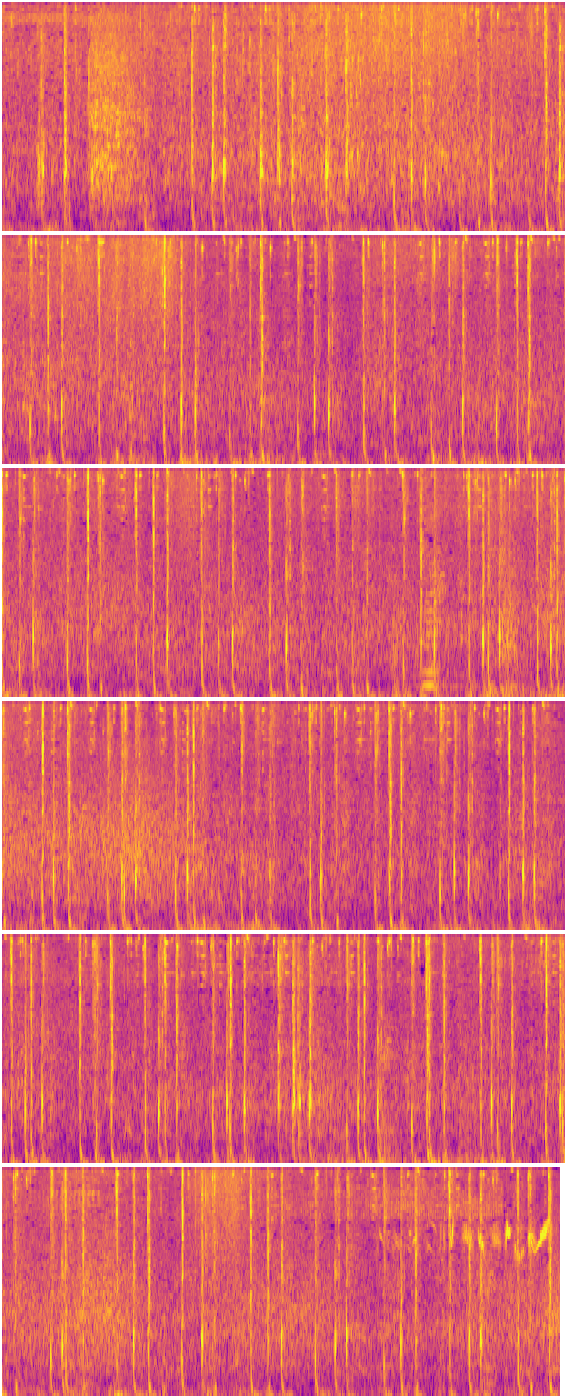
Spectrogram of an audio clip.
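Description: Hooves of Roach, a horse in a video game, clip-clop in a rapid continuous rhythm, steady and fairly faint throughout.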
